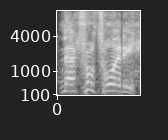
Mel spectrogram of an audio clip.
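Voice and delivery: high, loud cry of triumph; excited cheer. Real, not acted. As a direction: shout it out after a lucky roll. Rolls a natural twenty.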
